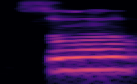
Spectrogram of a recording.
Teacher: Beda kalau sin nyengir dulu sedikit. Su kalau sod langsung monyong. Su tebel. Panjangkan 2 harokat.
